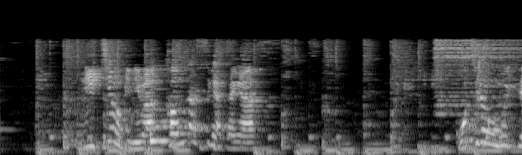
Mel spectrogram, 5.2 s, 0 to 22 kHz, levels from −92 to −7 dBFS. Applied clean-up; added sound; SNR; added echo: classical method WPE with log-MMSE.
